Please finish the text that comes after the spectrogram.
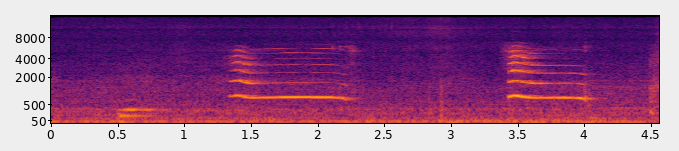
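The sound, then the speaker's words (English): A cat meows twice, the first call long and drawn out, the second shorter, both clear against a quiet background with no talking. “Do you want a bowl of milk? Oh. Okay, I take that as a no. Alexa. Meow, meow.”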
